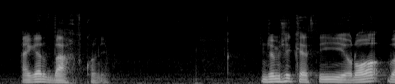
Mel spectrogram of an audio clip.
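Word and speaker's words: كثيراً ويهدي: که حرف بعدیش هست میشه کثیراو کثیراو و یهدی اینجا که دیگه نمیگیم کثیراً به جای نون واو تلفظ می‌کنیم تا مشابه پیدا کنه به حرف بعدیش به خاطر قاعده ادغام در یرملون کثیرا و یهدی بهی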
